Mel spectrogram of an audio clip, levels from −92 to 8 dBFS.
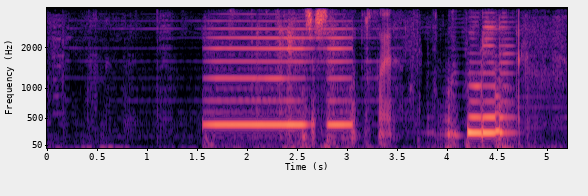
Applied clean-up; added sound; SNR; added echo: neural separator model SepFormer WHAM!.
